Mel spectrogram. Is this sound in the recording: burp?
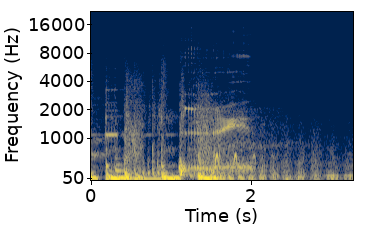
yes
